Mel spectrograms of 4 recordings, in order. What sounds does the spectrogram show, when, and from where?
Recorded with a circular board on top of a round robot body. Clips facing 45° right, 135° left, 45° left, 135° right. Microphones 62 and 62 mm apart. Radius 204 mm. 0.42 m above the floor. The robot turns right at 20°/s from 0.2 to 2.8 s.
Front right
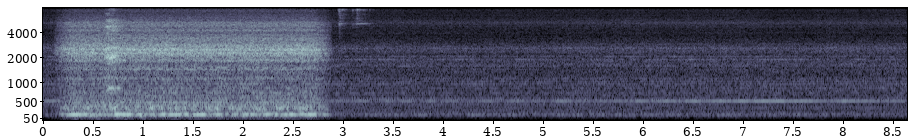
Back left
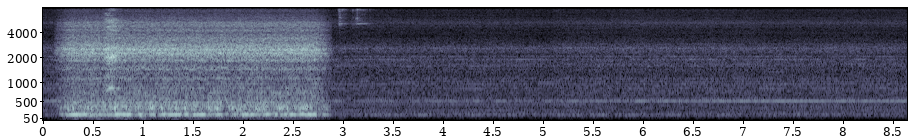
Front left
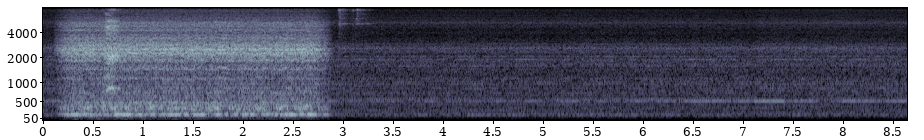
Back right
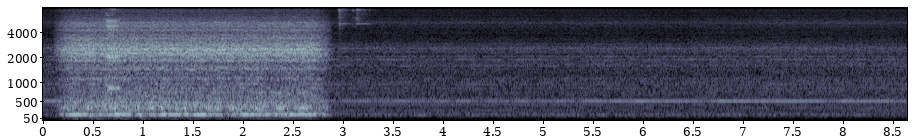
0.6 s a gasp: 55° left, 0.8 m; by 0.9 s 60° left, 0.8 m
3.0 s keys jangling: 50° right, 0.9 m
